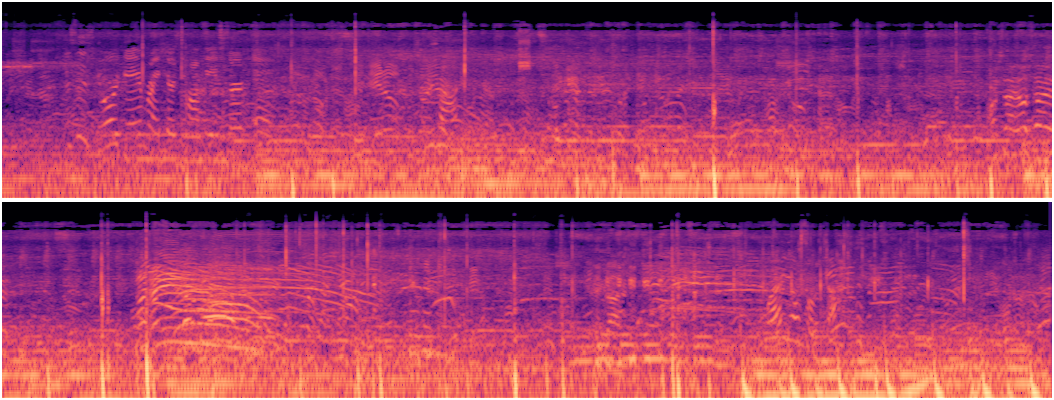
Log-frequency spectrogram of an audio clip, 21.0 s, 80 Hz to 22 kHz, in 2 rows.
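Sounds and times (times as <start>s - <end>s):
music: 0.0s - 21.0s
many voices shouting: 11.9s - 15.1s.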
